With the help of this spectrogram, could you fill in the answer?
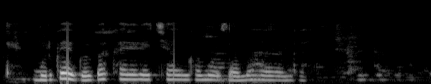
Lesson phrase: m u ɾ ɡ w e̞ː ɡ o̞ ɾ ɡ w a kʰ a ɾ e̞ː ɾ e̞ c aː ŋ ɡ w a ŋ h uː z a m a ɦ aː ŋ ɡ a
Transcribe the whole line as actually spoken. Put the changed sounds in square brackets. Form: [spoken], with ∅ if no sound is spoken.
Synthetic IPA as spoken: m u ɾ ɡ w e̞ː ɡ o̞ ɾ ɡ w a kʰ a ɾ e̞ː ɾ e̞ c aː ŋ ɡ w a [m] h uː z a m a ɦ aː ŋ ɡ a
